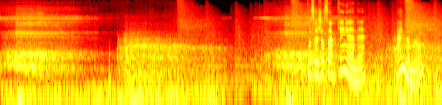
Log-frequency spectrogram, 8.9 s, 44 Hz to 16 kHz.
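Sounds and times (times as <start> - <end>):
heavy respirator-style breathing of a scary film villain: 0.0 - 7.1
speech: 6.2 - 8.6.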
